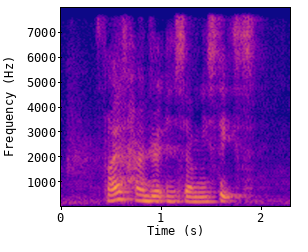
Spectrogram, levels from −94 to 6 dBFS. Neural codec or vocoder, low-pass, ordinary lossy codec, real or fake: codec, 16 kHz, 4 kbps, FreqCodec, smaller model; none; none; fake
